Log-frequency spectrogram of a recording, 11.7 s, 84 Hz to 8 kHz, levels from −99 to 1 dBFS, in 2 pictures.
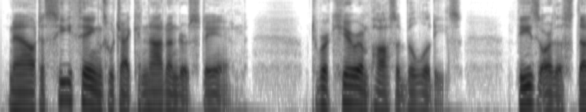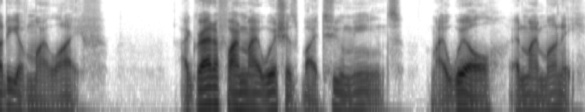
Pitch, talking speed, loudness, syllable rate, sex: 85 Hz, 150 wpm, -21 LUFS, 5.2 syllables/s, male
